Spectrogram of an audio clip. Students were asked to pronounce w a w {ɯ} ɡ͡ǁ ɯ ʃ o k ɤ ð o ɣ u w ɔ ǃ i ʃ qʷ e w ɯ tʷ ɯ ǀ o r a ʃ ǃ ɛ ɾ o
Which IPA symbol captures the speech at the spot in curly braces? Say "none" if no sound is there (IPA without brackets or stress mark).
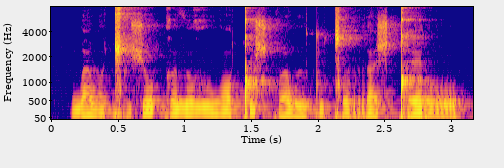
ɤ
